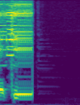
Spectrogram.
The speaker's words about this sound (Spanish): Bueno, de repente hemos perdido la conexión, ha sonado un teléfono fijo por ahí, no sé dónde se encontraba yo, pero le ha sonado un teléfono fijo y hemos perdido la conexión.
